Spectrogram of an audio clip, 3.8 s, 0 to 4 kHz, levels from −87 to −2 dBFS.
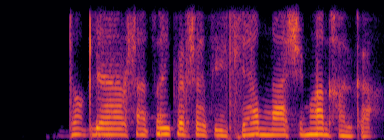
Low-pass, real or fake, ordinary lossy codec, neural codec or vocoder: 3.6 kHz; fake; Opus, 64 kbps; codec, 16 kHz, 1 kbps, X-Codec, HuBERT features, trained on general audio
